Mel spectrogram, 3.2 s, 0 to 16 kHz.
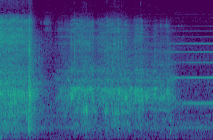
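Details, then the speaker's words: Carisma MSA-1E 1/24-scale Subaru Brat 4WD RC crawler at slow crawl throttle; a thin, steady high whine from the electronic speed controller rises with a little throttle. Owner plans to fit a different ESC to eliminate it. "You can hear the whine. That's the ESC whine."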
